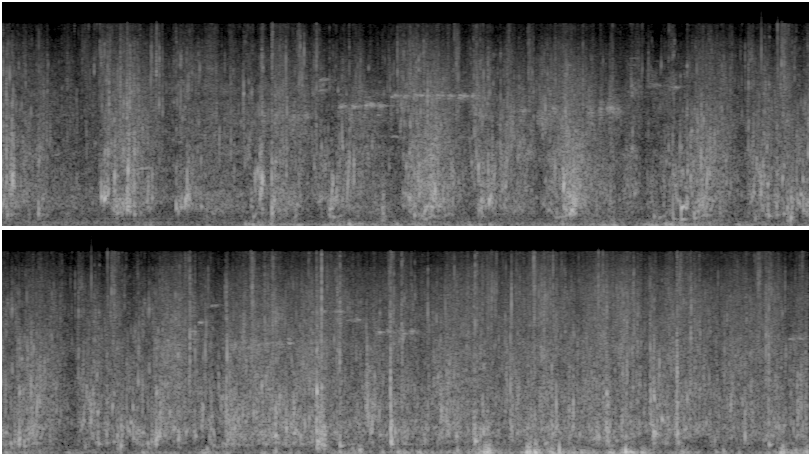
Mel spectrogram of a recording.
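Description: Kayak paddle strokes splashing in shallow, weedy water, a stroke about every two seconds. Low rumbling joins in over the last few seconds.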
